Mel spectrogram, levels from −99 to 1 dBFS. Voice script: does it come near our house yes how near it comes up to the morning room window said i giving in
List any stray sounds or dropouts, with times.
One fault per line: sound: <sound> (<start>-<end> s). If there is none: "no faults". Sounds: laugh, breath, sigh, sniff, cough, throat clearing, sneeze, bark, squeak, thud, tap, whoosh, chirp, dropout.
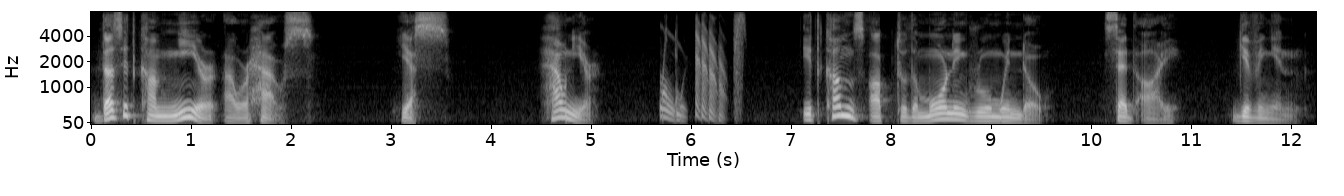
sound: chirp (5.7-6.6 s)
